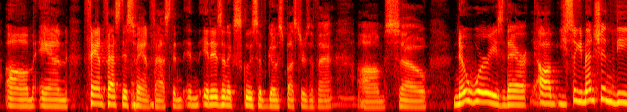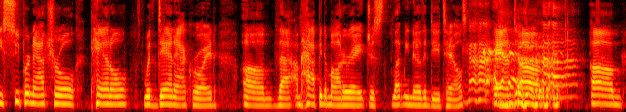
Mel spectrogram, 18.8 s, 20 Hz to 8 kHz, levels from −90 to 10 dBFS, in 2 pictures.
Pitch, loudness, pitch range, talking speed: 155 Hz, -24 LUFS, 140-175 Hz, 135 wpm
